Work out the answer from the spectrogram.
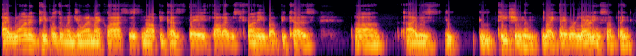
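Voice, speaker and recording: A middle-aged man, a professor who teaches English, talking through his teaching experience in a relaxed podcast chat, often pausing and restarting his sentences. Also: low voice, highs cut off. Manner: reflective, hesitant, many restarts and fillers. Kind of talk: conversational podcast interview.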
